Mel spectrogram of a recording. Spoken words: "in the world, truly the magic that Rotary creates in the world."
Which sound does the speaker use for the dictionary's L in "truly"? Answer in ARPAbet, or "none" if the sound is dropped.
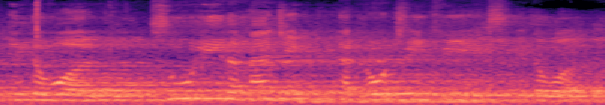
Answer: L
